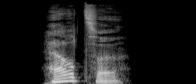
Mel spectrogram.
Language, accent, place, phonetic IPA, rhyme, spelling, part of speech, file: German, Germany, Berlin, [ˈhɛʁt͡sə], -ɛʁt͡sə, herze, verb, De-herze.ogg
- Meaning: inflection of herzen: 1. first-person singular present 2. first/third-person singular subjunctive I 3. singular imperative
